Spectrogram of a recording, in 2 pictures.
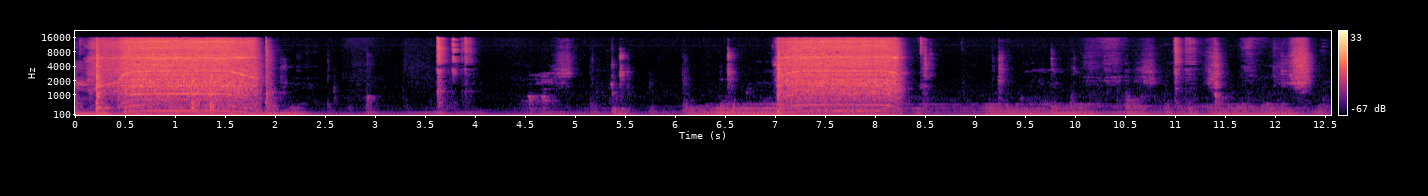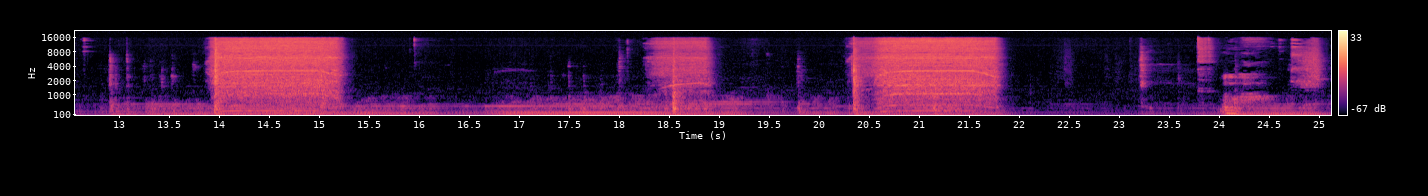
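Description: Cordless drill-driver backing out small screws from a box fan's front cover in four short runs, each about a second and a half. Each run's motor whine rises as it spins up and falls as it stops. Small clicks from the screws and handling come between runs, over a steady low hum.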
